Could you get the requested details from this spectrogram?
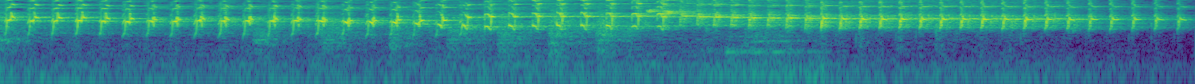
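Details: Sharp, high, buzzy chattering from a lovebird, the note stream rising midway into a shriller, denser stretch before easing back down; recorded cleanly as a training song for other birds.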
